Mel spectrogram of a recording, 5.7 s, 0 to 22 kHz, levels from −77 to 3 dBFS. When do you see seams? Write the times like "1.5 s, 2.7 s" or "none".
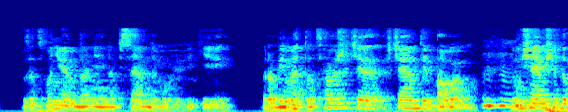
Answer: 1.5 s, 2.4 s, 4.2 s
